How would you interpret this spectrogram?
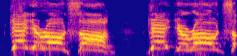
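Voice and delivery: mock very high, drawn-out screaming. Speaker recalls watching a game against one of their teams, re-enacting screaming at the TV. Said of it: "I am literally screaming at the television".

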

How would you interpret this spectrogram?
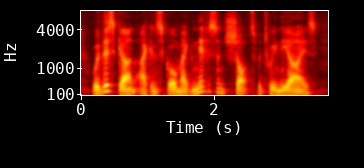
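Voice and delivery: ordinary talk

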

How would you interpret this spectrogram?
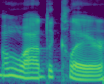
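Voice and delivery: Southern accent, pitched very high. Comparing american regional accents, southern accent. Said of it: "It's a different than a Southern accent".

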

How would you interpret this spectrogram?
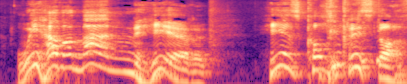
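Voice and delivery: put-on slow Romanian accent. A caller on the phone in a bit, speaking in a Dracula-style Romanian accent. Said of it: "I have one Romanian accent, and that is Dracula".

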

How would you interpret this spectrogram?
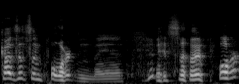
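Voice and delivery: speech through laughter. Asked why they keep laughing, the speaker answers: laughing while speaking. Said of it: "Why are you laughing every time you say that?".

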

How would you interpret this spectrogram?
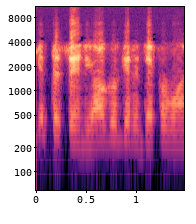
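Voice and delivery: ordinary delivery

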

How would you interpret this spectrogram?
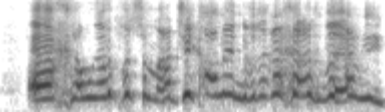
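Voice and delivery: very high, slow, drawn-out Scouse accent. Showing how someone could have voiced a line: Scouse accent like Jamie Carragher. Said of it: "All you had to do was be like".

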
